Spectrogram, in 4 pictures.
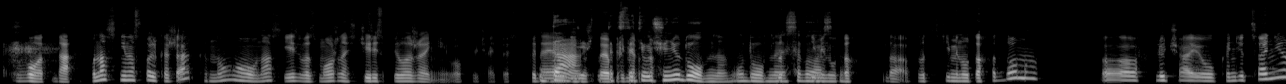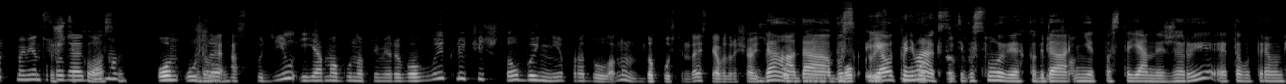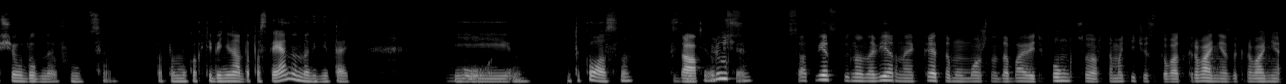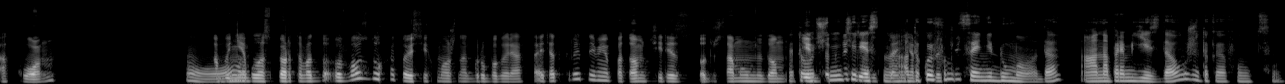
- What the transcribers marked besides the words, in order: none
- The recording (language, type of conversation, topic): Russian, unstructured, Как вы относитесь к идее умного дома?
